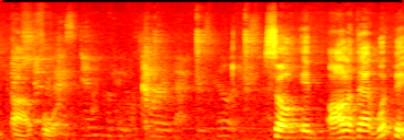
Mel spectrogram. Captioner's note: faintly speaking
